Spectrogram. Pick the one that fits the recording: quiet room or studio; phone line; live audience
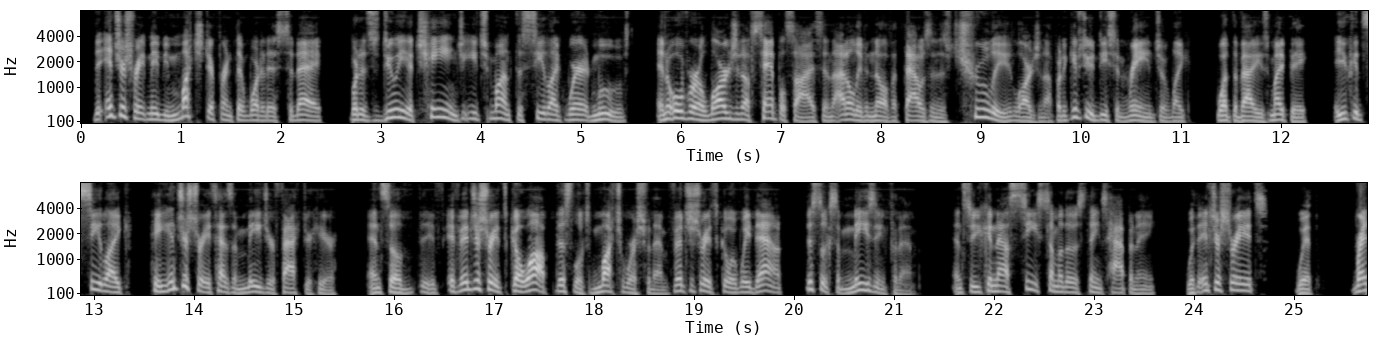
live audience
